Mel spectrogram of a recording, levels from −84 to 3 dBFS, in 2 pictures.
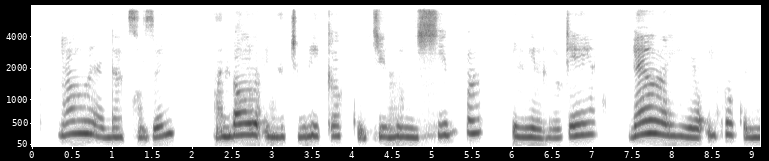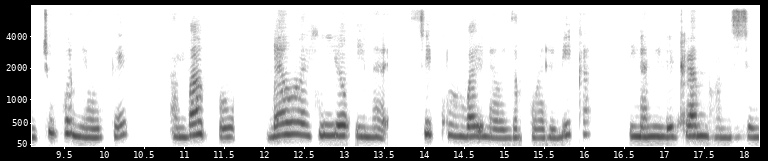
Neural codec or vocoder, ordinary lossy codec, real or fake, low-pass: codec, 24 kHz, 1 kbps, SNAC; AAC, 48 kbps; fake; 7.2 kHz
